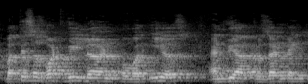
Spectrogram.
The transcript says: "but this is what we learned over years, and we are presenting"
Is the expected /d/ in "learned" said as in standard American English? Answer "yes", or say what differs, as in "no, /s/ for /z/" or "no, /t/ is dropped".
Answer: yes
